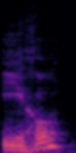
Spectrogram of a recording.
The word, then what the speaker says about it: hijo: É Salomão, hijo. Hijo é filho. Então veja bem que é hijo, o J com som de, nosso dois R's.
